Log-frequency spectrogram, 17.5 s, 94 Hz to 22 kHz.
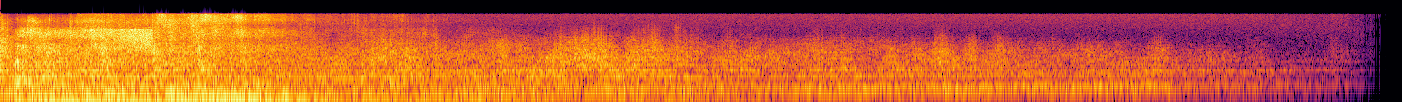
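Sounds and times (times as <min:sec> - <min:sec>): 
airstrike damage explosion: 0:00.1 - 0:10.8.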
